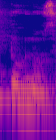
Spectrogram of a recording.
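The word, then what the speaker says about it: Toulouse: Okay, इसका pronunciation टूलूज़ है।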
